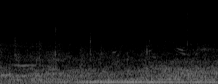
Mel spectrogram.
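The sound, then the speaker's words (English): An aeroplane flies overhead above Butchart Gardens, its low, steady engine drone rumbling continuously and fairly loudly, with a constant deep hum that never fades throughout. “Above our heads, the aeroplanes. I tried to avoid them by when recording this coverage, but it seems to be impossible.”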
